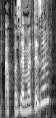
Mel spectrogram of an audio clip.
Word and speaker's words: aposematism: Um, I say aposematism. – Okay, great. I think that is more correct.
